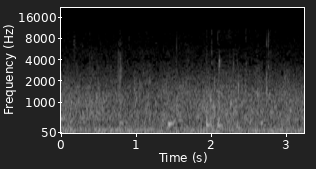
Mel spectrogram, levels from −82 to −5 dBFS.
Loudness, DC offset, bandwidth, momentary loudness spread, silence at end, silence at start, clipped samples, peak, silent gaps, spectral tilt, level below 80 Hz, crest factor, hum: -41 LUFS; under 0.1%; 11.5 kHz; 3 LU; 0 s; 0 s; under 0.1%; -20 dBFS; none; -6 dB/octave; -50 dBFS; 20 dB; none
